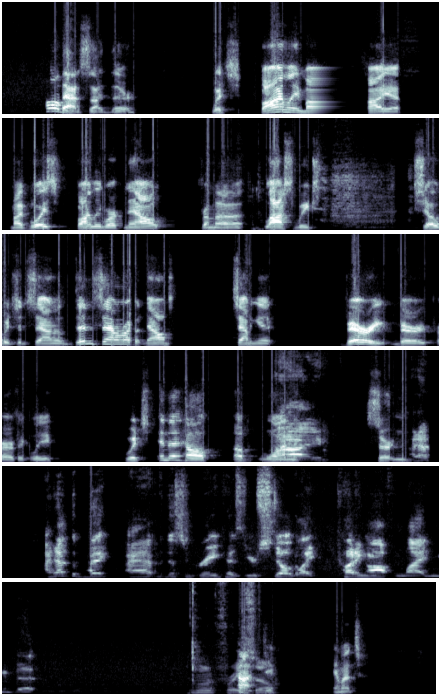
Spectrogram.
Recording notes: I want to apologize once again with the audio and having technical difficulties throughout the program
